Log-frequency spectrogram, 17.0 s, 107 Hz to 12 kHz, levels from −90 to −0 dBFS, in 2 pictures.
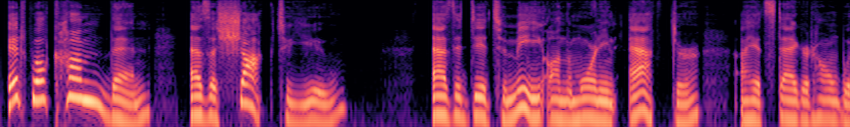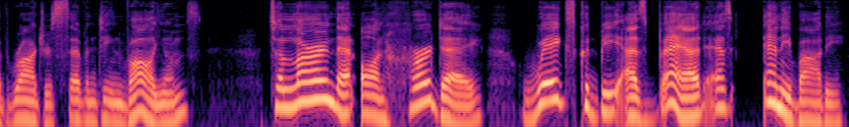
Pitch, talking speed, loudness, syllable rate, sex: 175 Hz, 140 wpm, -18 LUFS, 3.5 syllables/s, female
